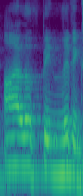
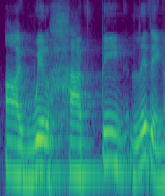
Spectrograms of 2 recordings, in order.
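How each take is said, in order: First: The words are contracted and reduced together. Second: Each word is said fully and separately. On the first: The speaker calls it right. "pay attention to the pronunciation" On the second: The speaker calls it wrong. "So I don't actually say"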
